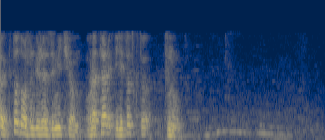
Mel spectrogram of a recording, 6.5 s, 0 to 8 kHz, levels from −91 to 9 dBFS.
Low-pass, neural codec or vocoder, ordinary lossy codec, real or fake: 7.2 kHz; none; AAC, 16 kbps; real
